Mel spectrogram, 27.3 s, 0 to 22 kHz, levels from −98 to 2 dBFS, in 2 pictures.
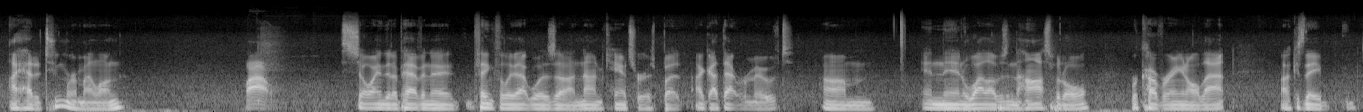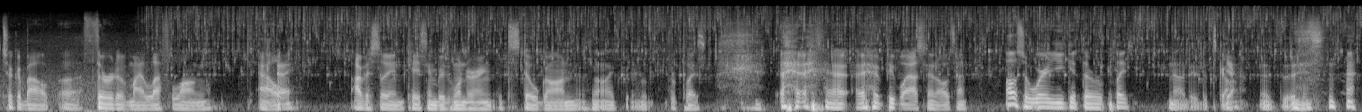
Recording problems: rain or running water; faint; throughout; 20 dB below the speech

